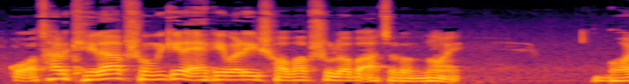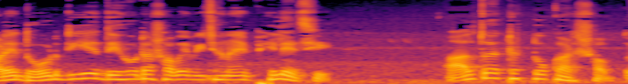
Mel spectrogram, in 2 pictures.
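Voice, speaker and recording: A man playing a young, haunted and infatuated traveler, narrating a horror audio story in a theatrical, literary manner with dramatic pauses. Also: mid-range voice, a little hiss or hum, close to an everyday voice. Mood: uneasy, puzzled. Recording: voice over loud background music. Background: prominent music bed.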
